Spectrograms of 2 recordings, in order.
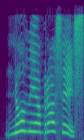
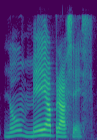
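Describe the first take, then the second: First: High, loud pretend refusal; mock protest. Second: Said in the usual way. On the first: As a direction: act out pushing away a hug, pitched way up. Acted example of refusing a hug.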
